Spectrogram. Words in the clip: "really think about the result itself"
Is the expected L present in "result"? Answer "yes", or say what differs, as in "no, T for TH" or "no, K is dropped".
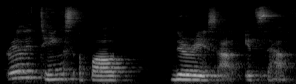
no, L is dropped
